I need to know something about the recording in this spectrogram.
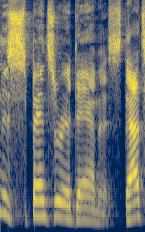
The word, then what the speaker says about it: Adamus: My name is Spencer Adamus. That's how you say my last name, Adamus.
